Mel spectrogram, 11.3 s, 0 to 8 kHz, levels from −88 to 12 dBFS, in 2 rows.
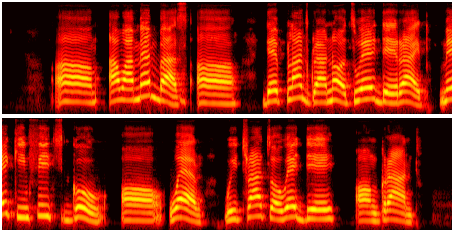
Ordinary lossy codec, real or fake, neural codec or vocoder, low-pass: none; fake; codec, 16 kHz, 16 kbps, FunCodec, trained on LibriTTS, 50 frames a second; none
